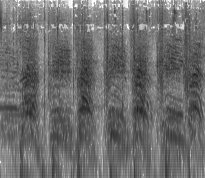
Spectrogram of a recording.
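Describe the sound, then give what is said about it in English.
A crowd of protesters at a demonstration outside Netflix in Los Angeles shouts the chant "Team Trans" in unison, the short phrase repeating roughly every half second, loud with a dense wash of many voices. “That is the sound of protesters shouting Team Trans from yesterday's demonstration outside of Netflix here where I am in Los Angeles.”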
